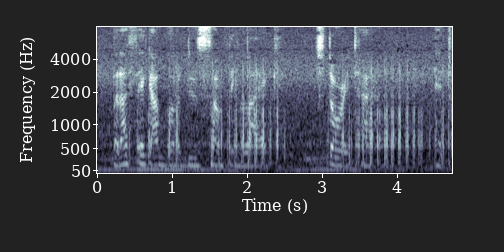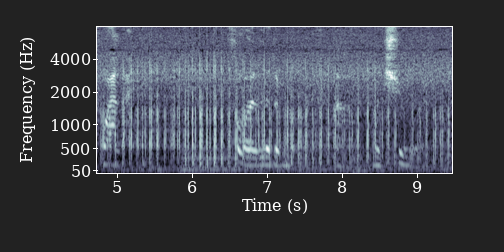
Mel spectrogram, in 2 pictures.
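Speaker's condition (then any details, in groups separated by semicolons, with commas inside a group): No condition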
